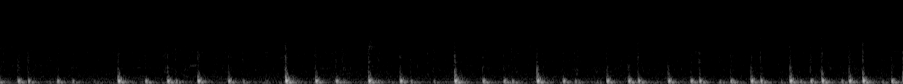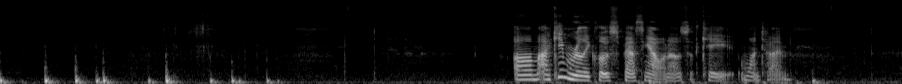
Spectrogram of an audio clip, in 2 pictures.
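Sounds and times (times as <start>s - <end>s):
soft low thumps: 0.0s - 12.2s, 16.9s - 17.6s.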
